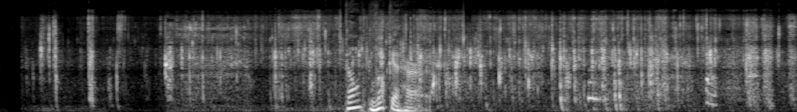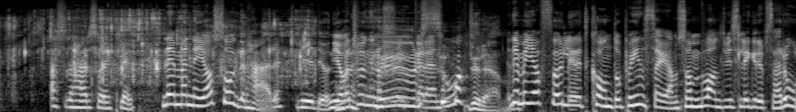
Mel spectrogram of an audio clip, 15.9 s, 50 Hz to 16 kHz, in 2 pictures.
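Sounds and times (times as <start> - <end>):
woman eating live octopus with wet smacking chewing: 0.2 - 12.3
speech: 3.4 - 4.4, 8.6 - 15.9.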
